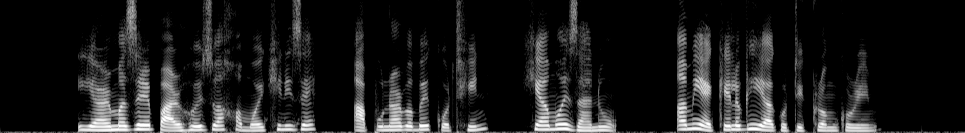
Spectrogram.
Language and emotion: Assamese, sad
